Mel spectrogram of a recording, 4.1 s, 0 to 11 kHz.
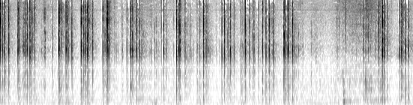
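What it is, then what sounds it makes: Thick softcover dictionary tapped with fingernails. Long fingernails tap quickly on the glossy blue cover and edges of a thick, closed softcover Oxford Advanced Learner's Dictionary held in both hands. The result is a dense run of crisp, bright clicks with a papery, scratchy texture, centered around 2 kHz with almost no low end. Each tap dies away almost instantly.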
